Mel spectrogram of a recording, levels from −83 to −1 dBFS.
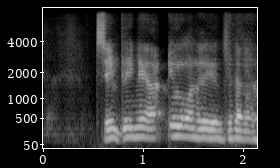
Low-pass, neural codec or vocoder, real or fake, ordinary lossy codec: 7.2 kHz; codec, 16 kHz, 1 kbps, FreqCodec, smaller model; fake; none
